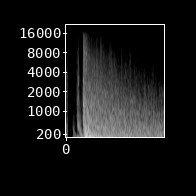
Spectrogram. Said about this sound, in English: A blinding flash as waves of explosions blast Iran's capital overnight.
